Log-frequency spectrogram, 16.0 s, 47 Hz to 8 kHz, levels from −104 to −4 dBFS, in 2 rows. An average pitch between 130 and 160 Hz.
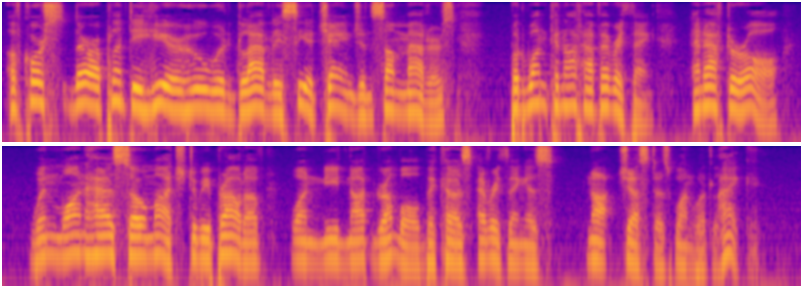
Yes: medium, 140 Hz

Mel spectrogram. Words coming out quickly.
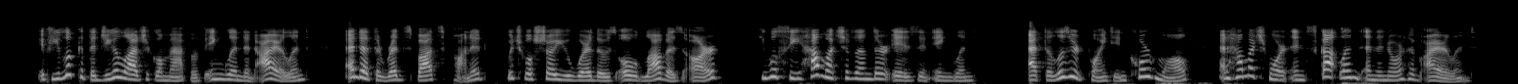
Yes: fast, 215 wpm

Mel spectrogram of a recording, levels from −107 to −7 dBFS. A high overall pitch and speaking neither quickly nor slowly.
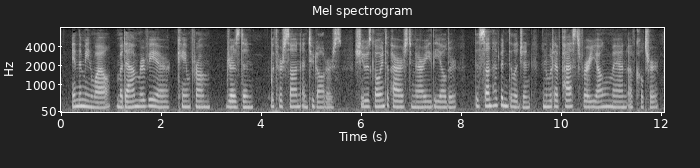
Yes: high, 205 Hz; average, 190 wpm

